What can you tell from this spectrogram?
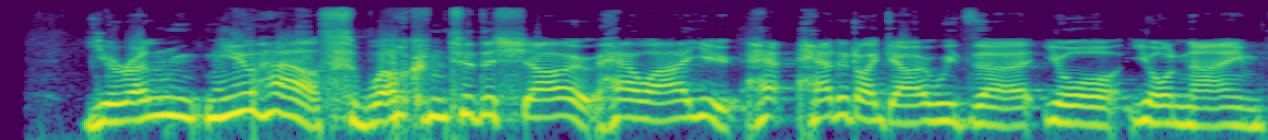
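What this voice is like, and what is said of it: Australian accent. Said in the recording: “Did I completely butcher it with my Australian accent? ... the Australian accent, not great for getting names”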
